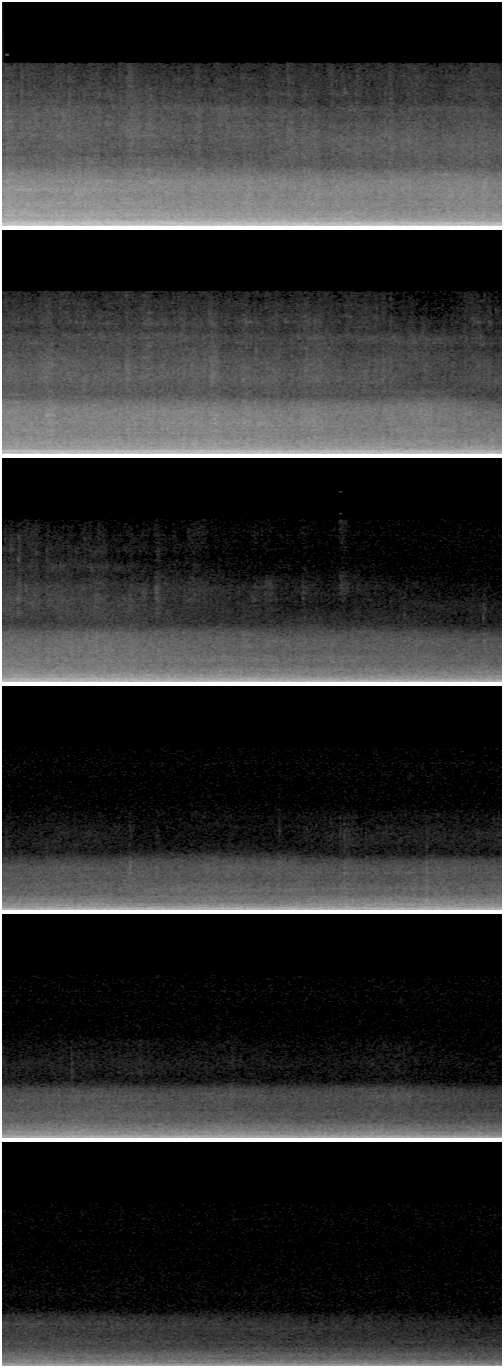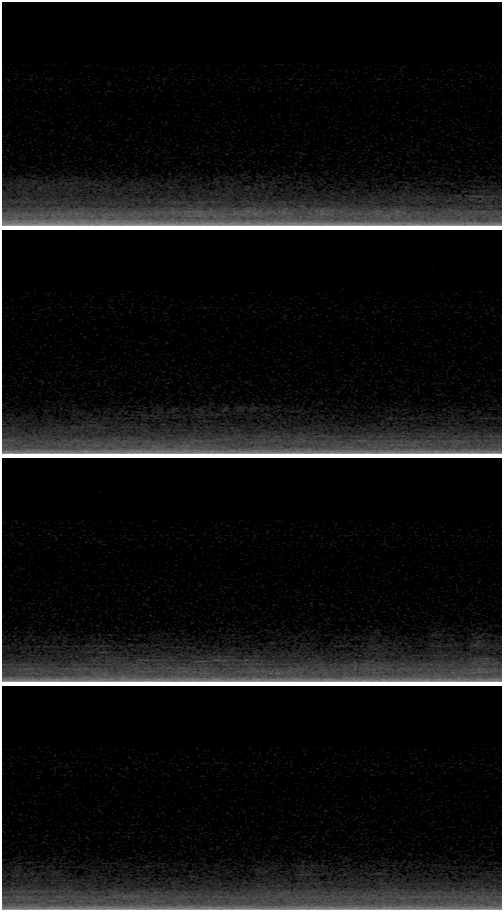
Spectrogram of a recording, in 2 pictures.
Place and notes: Düsseldorf, railway crossing
An intense knot point of railway traffic. trams and different types of trains passing by in different speeds.
soundmap nrw - social ambiences and topographic field recordings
